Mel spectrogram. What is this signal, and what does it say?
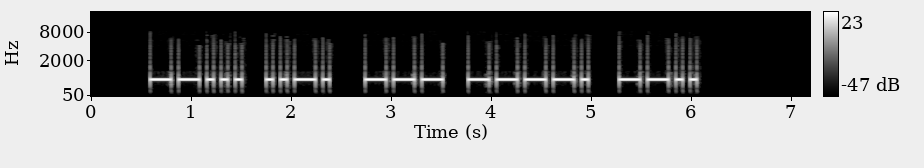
Morse code, heard as a keyed tone, about 17 wpm, 800 Hz. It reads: 7FO9Z
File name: CW / DET / 1 9 1500C S B 16wpm 2856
